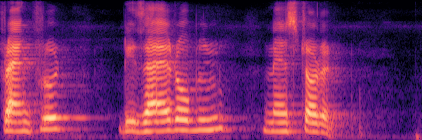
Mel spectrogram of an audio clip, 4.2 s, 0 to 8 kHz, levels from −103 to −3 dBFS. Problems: none marked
